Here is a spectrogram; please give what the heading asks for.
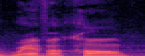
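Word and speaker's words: Revachol: But someone has to stay strong for Revocol. He pronounces Revocol with a hard K, unlike other people.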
